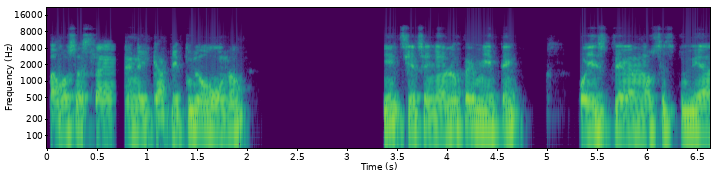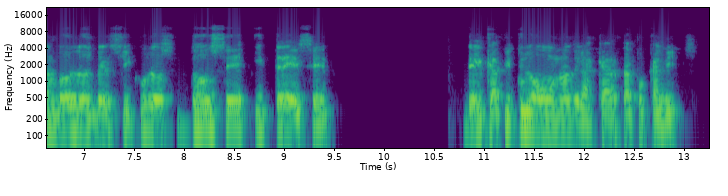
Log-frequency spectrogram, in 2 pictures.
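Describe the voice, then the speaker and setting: A man preaching a slow, measured Bible study sermon as pastor, often checking in with his congregation. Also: medium pitch, steady tone, darkish tone, lo-fi sound.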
